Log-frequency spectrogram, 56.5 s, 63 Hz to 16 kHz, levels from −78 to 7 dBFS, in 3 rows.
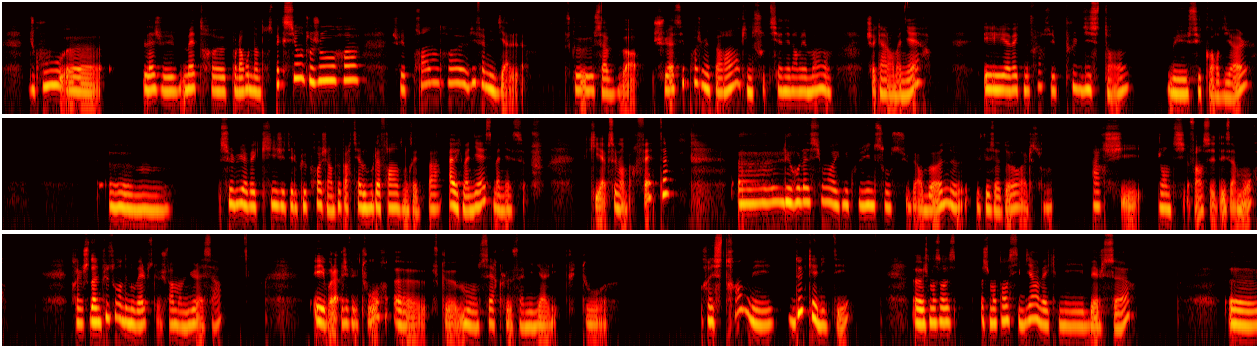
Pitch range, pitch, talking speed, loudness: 190-235 Hz, 205 Hz, 155 wpm, -32 LUFS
